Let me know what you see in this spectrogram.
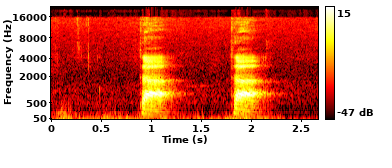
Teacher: Ya, ujung lidah berada di gigi seri ee gigi seri atas bagian dalam. Gigi seri atas ini gigi seri atas bagian dalamnya. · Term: huruf ta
